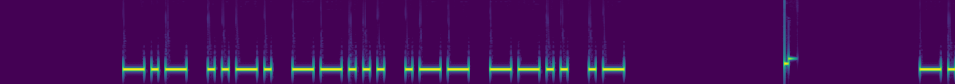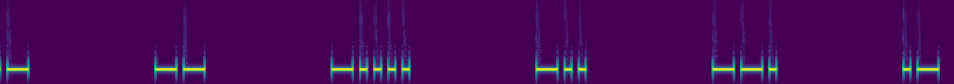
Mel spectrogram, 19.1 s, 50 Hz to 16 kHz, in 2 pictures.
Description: Morse code, heard as a keyed tone, about 17 wpm, spaced as for 9 wpm, 700 Hz. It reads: KF7WZA KM6DGA
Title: USA Call Signs - 6 Characters - 6x Character Spacing - 17wpm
